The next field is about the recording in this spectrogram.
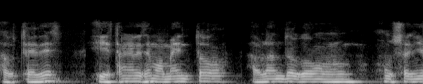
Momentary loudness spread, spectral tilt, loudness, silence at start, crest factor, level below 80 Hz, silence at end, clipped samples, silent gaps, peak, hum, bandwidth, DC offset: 7 LU; -6.5 dB/octave; -21 LUFS; 0 s; 14 dB; -56 dBFS; 0 s; under 0.1%; none; -6 dBFS; none; 7.8 kHz; under 0.1%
